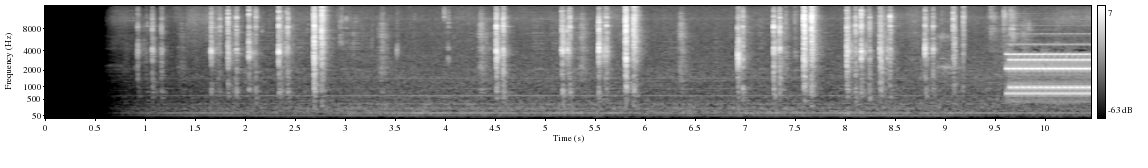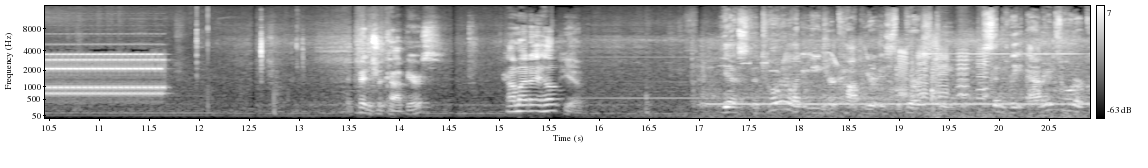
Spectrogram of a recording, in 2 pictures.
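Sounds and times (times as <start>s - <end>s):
low steady hum: 0.6s - 20.9s
computer keyboard typing: 0.9s - 2.9s, 4.4s - 6.0s, 6.9s - 9.2s
desk telephone ringing: 9.6s - 11.8s.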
